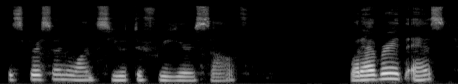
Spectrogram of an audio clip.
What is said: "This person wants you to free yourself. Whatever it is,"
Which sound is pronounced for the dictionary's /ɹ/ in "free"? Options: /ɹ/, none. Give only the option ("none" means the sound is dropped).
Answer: /ɹ/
